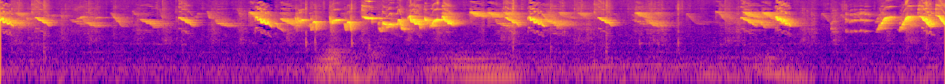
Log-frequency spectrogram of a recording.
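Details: Common iora in ciak jos style: long, fast series of sharp, steeply falling chirps repeated several per second, with a denser jumbled whistled passage midway and a faint low hum.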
